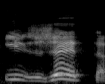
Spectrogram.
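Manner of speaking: normal talking voice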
